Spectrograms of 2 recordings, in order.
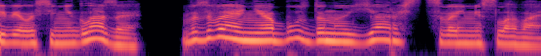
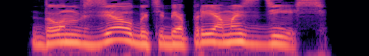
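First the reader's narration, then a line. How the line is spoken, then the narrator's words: Warning growl. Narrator (Russian): рыкнул предостерегающе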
